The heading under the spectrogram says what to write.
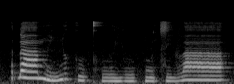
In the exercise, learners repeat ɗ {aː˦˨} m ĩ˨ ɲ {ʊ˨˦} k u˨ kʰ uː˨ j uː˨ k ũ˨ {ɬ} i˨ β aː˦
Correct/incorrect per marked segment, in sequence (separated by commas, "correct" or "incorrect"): incorrect, incorrect, incorrect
